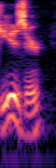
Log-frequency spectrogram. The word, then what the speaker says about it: usr: by the system administrator slash usr often pronounced slash user which contains software that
